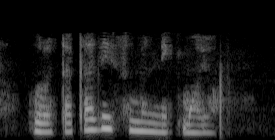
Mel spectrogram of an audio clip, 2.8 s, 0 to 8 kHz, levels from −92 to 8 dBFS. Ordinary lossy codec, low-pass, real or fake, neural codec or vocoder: AAC, 16 kbps; 7.2 kHz; real; none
